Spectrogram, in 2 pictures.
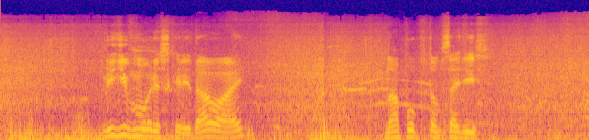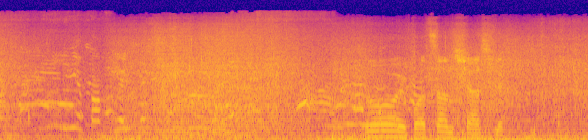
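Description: A woman speaks in a high, sing-song voice close by.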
